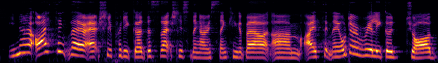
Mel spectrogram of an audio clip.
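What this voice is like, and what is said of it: Mixed New Zealand and English accent. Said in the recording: “my accent is like this weird mix of New Zealand and English”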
